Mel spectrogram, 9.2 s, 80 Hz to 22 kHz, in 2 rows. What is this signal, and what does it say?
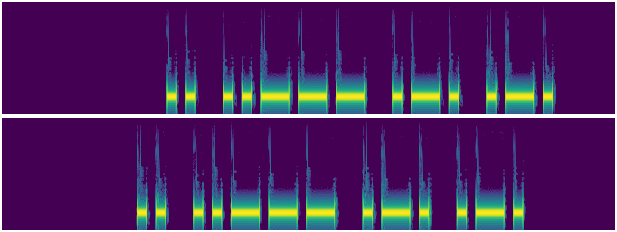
Morse code, heard as a keyed tone, about 17 wpm, 700 Hz. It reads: I2RR I2RR
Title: DXCC-100 Call Signs - 4 Characters - Repeated 3x - 17wpm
